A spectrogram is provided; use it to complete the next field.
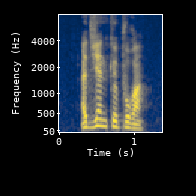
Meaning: come what may; whatever happens, happens
- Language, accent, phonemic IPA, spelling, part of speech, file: French, France, /ad.vjɛn kə pu.ʁa/, advienne que pourra, adverb, LL-Q150 (fra)-advienne que pourra.wav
